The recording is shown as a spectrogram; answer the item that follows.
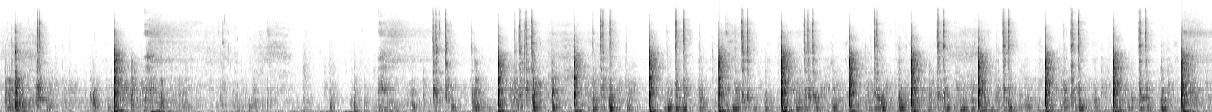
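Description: Socket ratchet clicking as it winds up a jack to raise the tank off the bench. The clicks come singly in the first few seconds, then settle into a quicker run of about three a second from about four seconds in.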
